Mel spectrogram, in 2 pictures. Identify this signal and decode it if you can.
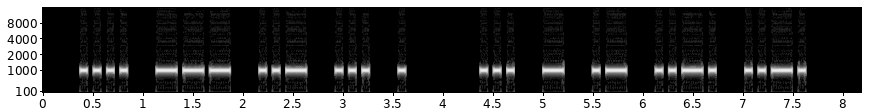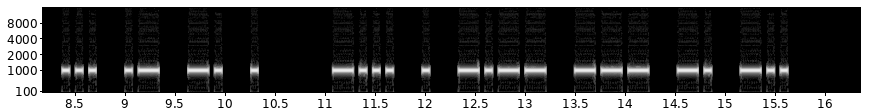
Morse code, heard as a keyed tone, about 18 wpm, spaced as for 15 wpm, 1000 Hz. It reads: HOUSE STAFF SANE BEYOND
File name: qotdfiles / 15wpm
